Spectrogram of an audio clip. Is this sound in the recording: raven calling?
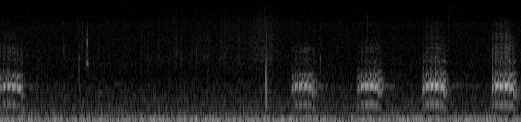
yes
